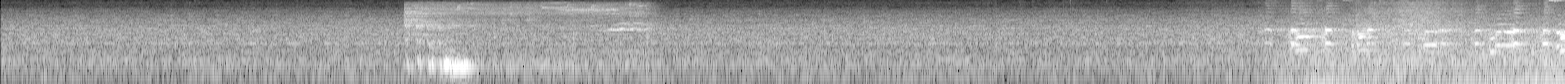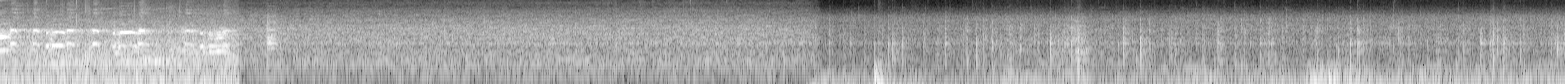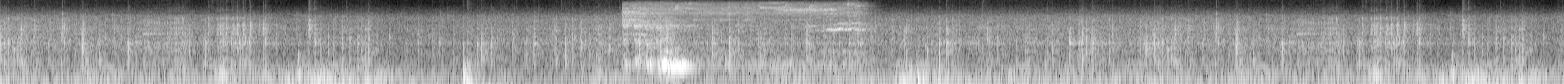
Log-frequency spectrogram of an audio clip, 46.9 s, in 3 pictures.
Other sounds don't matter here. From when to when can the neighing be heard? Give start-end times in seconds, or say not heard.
4.0-6.5, 37.5-40.0.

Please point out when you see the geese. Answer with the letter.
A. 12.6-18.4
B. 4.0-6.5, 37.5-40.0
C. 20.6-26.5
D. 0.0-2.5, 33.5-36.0
A.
